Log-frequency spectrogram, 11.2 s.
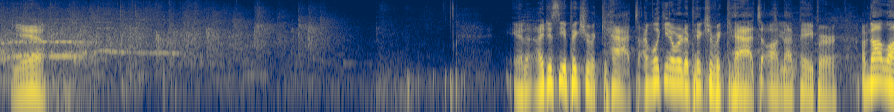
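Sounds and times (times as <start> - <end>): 
audience applause at a live event: 0.0 - 4.2
speech: 0.2 - 0.7, 6.4 - 11.1
laughter: 8.6 - 11.1.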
